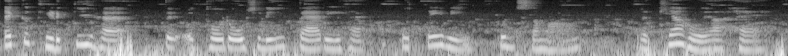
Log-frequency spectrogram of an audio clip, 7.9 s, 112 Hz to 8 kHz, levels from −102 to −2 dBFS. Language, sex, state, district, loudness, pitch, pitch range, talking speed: Punjabi, female, Punjab, Pathankot, -23 LUFS, 200 Hz, 190-240 Hz, 120 wpm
